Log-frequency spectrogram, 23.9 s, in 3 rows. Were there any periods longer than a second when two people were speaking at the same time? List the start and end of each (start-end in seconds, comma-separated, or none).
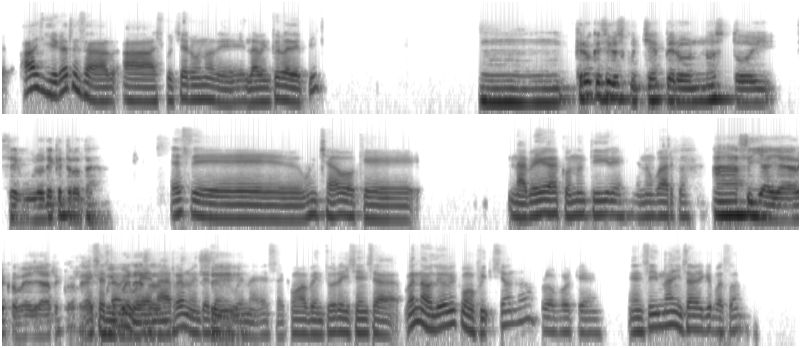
16.8-18.5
